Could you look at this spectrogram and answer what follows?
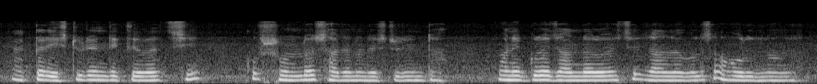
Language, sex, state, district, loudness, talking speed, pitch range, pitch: Bengali, female, West Bengal, Kolkata, -14 LUFS, 125 wpm, 185-210 Hz, 195 Hz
